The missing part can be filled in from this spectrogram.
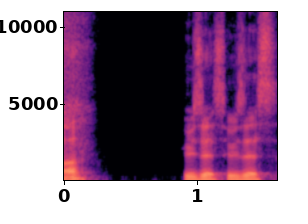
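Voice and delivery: put-on, baffled, confused voice with puzzled huh. Retelling a phone call to a guest who answered: imitating a confused caller. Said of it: "he was just basically confused".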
